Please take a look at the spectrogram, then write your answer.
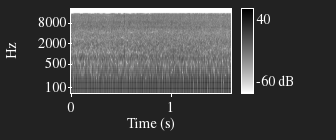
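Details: Jeep Cherokee XJ on 36-inch tires, just started after fitting a 135 A alternator from a 98 Grand Cherokee 5.2 V8: deep, steady idle hum with an even beat, no knocks or squeals; idling smoothly.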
